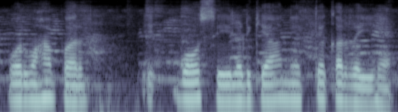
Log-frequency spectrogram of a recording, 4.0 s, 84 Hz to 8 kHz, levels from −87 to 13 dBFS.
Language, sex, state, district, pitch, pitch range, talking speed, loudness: Hindi, male, Uttar Pradesh, Saharanpur, 135 Hz, 130-140 Hz, 150 wpm, -17 LUFS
